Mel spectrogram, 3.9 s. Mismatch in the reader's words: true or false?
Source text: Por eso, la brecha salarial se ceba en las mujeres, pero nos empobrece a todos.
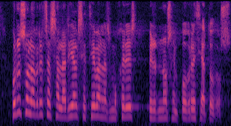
false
